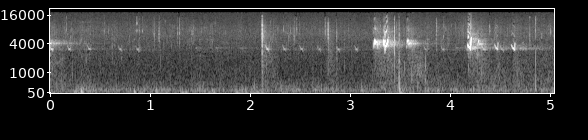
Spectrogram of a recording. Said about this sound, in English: Wild birds are calling. I think they may take off.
